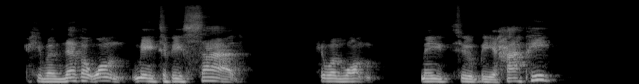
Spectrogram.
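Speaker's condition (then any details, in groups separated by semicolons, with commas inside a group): Down syndrome; 45 years old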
